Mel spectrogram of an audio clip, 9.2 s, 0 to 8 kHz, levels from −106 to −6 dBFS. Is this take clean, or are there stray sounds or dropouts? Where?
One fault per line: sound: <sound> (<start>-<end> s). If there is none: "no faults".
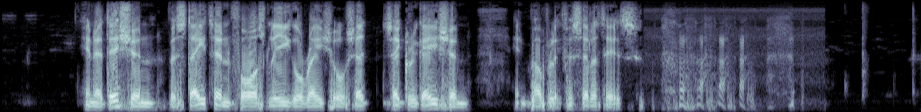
sound: laugh (6.5-8.1 s)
